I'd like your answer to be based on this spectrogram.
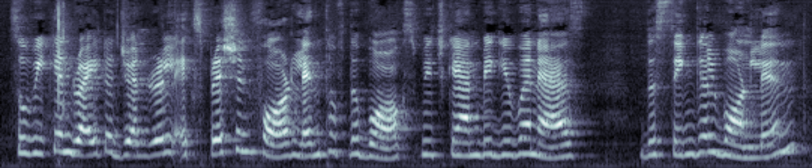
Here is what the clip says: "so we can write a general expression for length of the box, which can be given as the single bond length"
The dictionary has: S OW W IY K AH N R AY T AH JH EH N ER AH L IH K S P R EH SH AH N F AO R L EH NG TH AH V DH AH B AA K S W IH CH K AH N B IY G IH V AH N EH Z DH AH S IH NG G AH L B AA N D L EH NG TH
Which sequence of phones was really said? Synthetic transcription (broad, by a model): S OW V IY K AH N R AY T AH JH EH N ER AH L IH K S P R EH SH AH N F AO R L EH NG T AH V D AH B AA K S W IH CH K AH N B IY G IH V AH N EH Z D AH S IH NG G AH L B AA N L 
